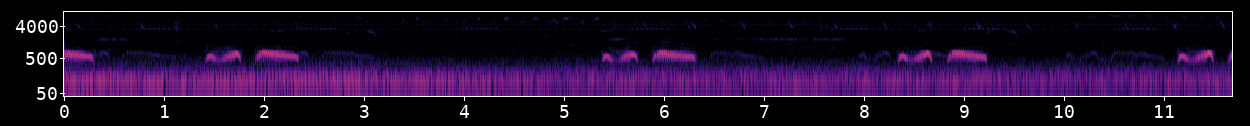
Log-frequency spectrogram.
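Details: Spotted dove called tekukur, song in jergot, tapau or bungkus style: four short coo phrases, paired notes separated by pauses of a few seconds, against rumbling low noise and steady high whining tones.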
